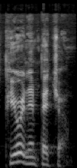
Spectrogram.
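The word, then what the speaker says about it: Purépecha: Roll your R. It's Pure and then Pecha.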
